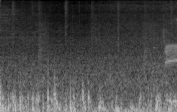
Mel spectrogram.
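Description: Wind buffeting the microphone: a loud, uneven low rumble that swells and dips in gusts.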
